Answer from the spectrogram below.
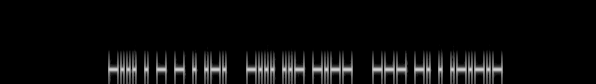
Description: Morse code, heard as a keyed tone, about 40 wpm, 700 Hz. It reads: BETTER BUY ONE.
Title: Sentences from Top 700 Words 40wpm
